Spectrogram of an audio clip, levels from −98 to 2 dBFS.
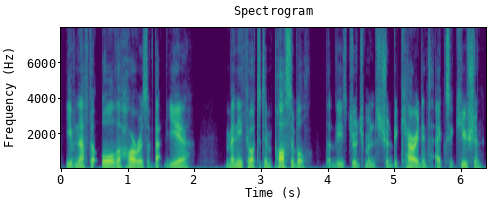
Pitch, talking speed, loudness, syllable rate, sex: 100 Hz, 190 wpm, -22 LUFS, 6.2 syllables/s, male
